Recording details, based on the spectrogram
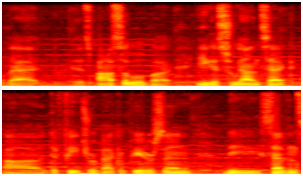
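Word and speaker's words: Świątek: lot of tennis and depending on the announcer they're always guaranteed to pronounce eaga's last name differently so um from from my watching of so many hours of tennis i've come to pronounce your name as ika suyantek that's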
